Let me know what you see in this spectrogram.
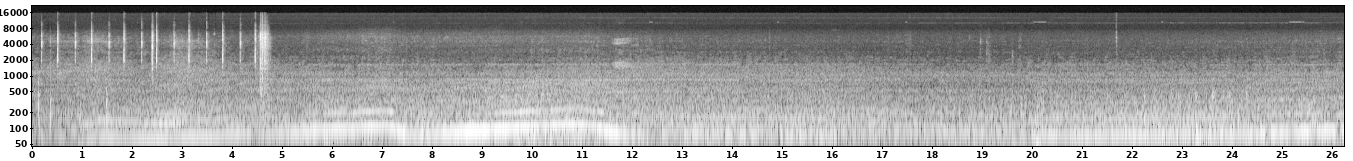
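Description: Car engine heard from inside the cabin as the car drives off and speeds up: the low hum climbs in pitch, falls back about halfway through as the automatic gearbox shifts up, then holds and climbs again near the end. A quick run of sharp clicks sounds in the first few seconds.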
